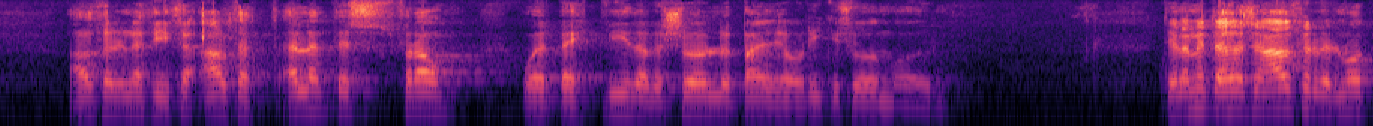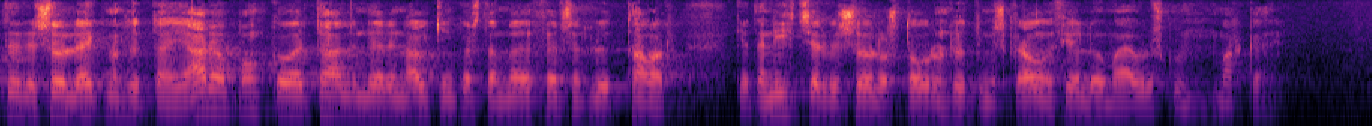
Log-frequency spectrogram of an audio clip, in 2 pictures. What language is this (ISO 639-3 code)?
isl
